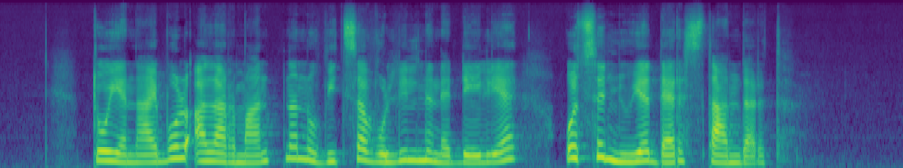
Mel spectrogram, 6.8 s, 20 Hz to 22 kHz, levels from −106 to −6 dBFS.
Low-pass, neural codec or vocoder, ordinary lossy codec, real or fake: 19.8 kHz; codec, 44.1 kHz, 7.8 kbps, Pupu-Codec; none; fake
